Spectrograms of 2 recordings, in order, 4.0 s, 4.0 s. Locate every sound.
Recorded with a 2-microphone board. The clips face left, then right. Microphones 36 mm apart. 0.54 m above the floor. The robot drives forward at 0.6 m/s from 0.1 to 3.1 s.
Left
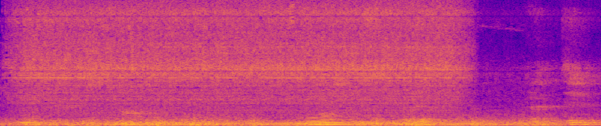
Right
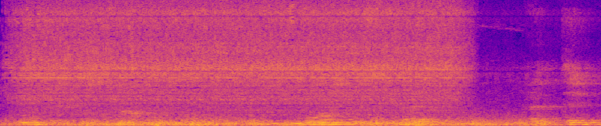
0.1 s a man speaking: 10° right (ahead or behind), 1.9 m; by 3.9 s 20° right (ahead or behind), 1.2 m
